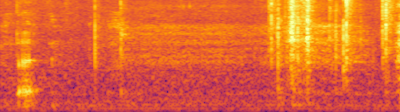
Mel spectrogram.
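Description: A clear cellophane bag crackling as it is handled, a quick cluster of crinkles near the end.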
